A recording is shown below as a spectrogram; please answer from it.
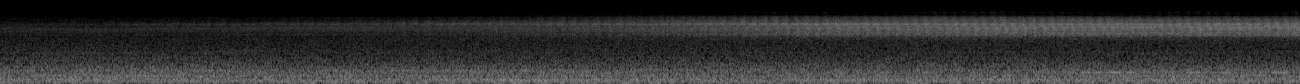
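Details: Cicadas make a steady, high buzzing drone that swells louder toward the end, over traffic, breeze and a rattling deck umbrella; windy afternoon, recorded September 14, 2023.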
